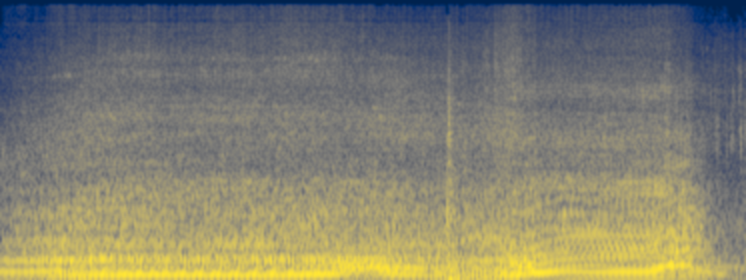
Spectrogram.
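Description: Ram TRX Hellcat-powered super truck engine revving under throttle while climbing an off-road hill, a loud steady drone that dips and rises again midway before easing off at the end.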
